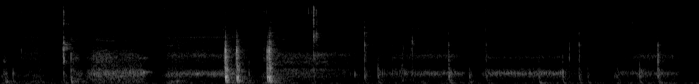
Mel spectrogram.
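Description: Close-up mouth sounds of a person eating pounded yam with soup by hand: soft, wet chewing, with a few sharp clicks about two to three seconds in.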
